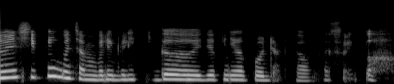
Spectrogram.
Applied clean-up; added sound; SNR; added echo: neural mask model DeepFilterNet 3.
